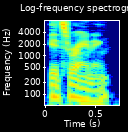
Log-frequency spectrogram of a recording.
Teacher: if you say it with like a flat intonation yeah it's just a statement of fact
